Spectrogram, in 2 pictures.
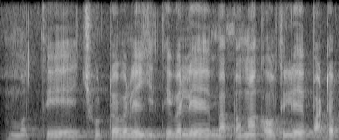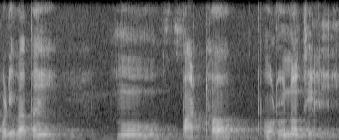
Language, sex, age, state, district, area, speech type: Odia, male, 45-60, Odisha, Boudh, rural, spontaneous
